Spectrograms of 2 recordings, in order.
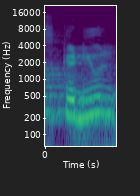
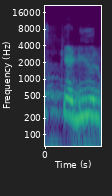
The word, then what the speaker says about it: schedule: अभी पढ़ते हैं क्या कि डिमांड शेड्यूल क्या होता है। देखो डिमांड, ये शेड्यूल बोलते हैं ना, इसको शेड्यूल नहीं बोला जाता, उसको क्या बोला जाता है, स्केड्यूल बोला जाता है ना।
